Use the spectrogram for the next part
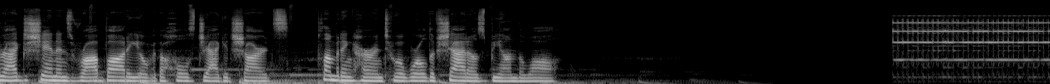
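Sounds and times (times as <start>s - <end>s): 
speech: 0.0s - 5.6s
telephone bell ringing: 8.9s - 10.4s.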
